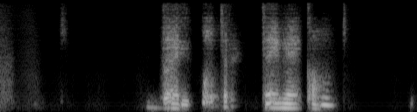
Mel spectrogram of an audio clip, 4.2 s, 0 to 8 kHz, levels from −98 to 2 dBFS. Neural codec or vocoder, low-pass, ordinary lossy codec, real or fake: codec, 44.1 kHz, 0.9 kbps, DAC; 7.2 kHz; MP3, 64 kbps; fake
